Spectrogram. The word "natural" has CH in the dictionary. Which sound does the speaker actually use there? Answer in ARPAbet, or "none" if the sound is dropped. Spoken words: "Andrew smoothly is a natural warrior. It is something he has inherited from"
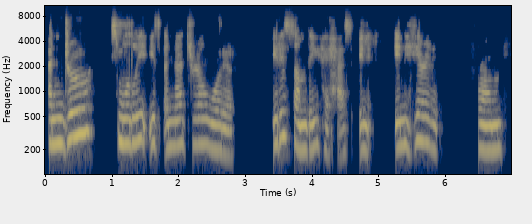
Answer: CH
